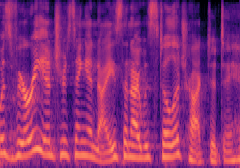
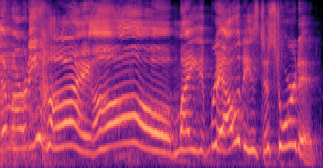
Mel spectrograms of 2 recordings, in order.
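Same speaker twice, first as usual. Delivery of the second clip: stoned panic; 8 semitones higher than usual. Retold or imitated. Cookie eater realizes the pot cookies, in mock panic. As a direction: freak out as if already high. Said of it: "It's like".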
